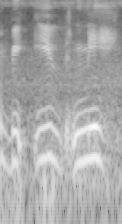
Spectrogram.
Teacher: دال کو سافٹ پڑھنا ہے، زبان ہلکی سی باہر کر کے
